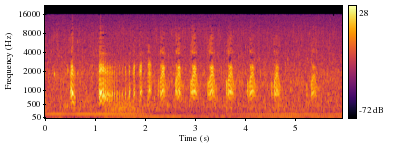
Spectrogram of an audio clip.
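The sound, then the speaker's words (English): A bird call made up of a long series of gruff, repeated notes. A rapid stuttering burst slows into an evenly spaced, steady rhythm of calls over a faint, constant low hum. “I always find it really hard when you see a bird's call or song described in words, but the go back phrase really does make sense, and we'll listen to that now”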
